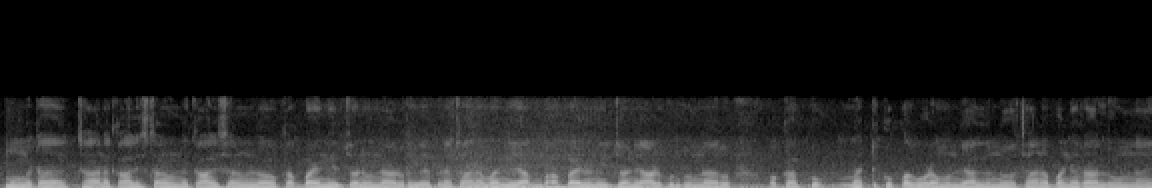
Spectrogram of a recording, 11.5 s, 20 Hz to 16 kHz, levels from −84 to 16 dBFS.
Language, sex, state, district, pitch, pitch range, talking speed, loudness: Telugu, male, Andhra Pradesh, Srikakulam, 135 Hz, 130-140 Hz, 140 wpm, -16 LUFS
